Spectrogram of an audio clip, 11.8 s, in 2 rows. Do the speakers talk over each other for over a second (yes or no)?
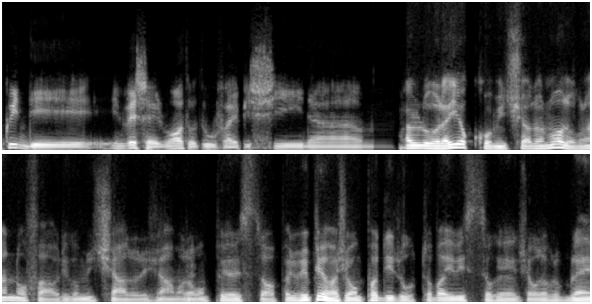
no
